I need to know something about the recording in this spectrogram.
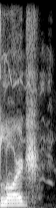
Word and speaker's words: Lorge: pronounced Lorge. Lorge.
